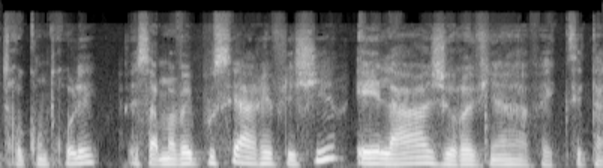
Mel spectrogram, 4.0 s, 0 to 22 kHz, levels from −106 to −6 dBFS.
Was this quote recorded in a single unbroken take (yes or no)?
no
